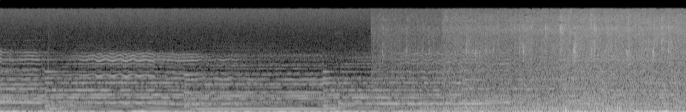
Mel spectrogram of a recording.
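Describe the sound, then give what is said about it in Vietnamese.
Rain pouring down in a sudden downpour, entering midway as a dense, rising hiss that swells louder toward the end, layered under soft musical tones that fill the first half. “Lá cờ đón gió cứ như vậy bay phần phật rồi lặng đi khi vừa lúc cơn mưa ập xuống.”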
